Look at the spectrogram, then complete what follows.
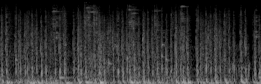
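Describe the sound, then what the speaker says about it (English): Submachine gun fire in the arcade game Brotato, a dense rapid stream of small shots mixed with other effects, steady and moderately quiet throughout without a break. "Submachine gun, not very good"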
